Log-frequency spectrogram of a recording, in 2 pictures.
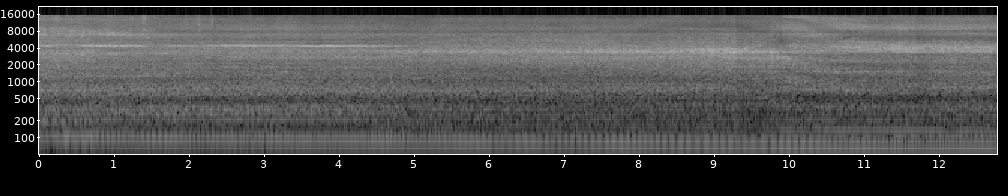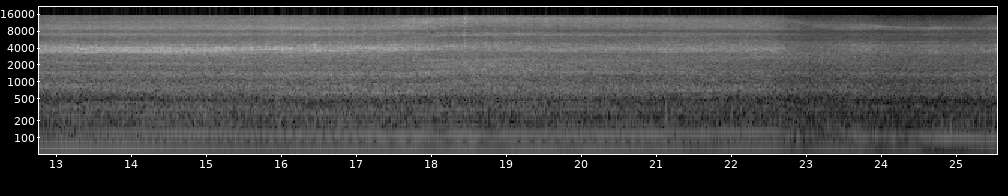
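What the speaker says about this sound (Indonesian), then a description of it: "ini ada dua unit truk tangki Fuso Sioren ya bosku, yang menanjak bareng" Two Fuso tank trucks climb the Bukit Kodok hill together, their diesel engines droning loud, steady and low under load. The tone shifts in pitch partway through, and no one talks.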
